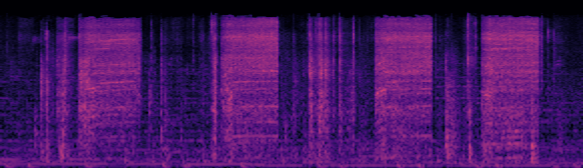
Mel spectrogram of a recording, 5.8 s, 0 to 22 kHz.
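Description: A power tool backs out T30 screws on a car engine bay cover in short, loud, close whirring bursts, about four of them, with brief quiet pauses and handling noises between.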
